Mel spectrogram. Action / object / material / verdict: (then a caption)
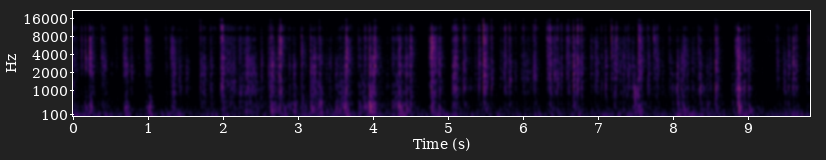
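tap / ceramic tree-shaped plate / ceramic / none. Long nails tap quickly with both hands on the glazed surface of a large, flat, empty green ceramic plate shaped like a Christmas tree. The result is a steady, dense stream of crisp, bright clicks with very short ring and almost no low end, close to the sound of fast typing.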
